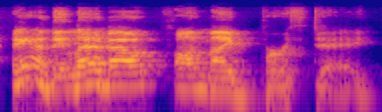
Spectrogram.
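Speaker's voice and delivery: usual speaking voice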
